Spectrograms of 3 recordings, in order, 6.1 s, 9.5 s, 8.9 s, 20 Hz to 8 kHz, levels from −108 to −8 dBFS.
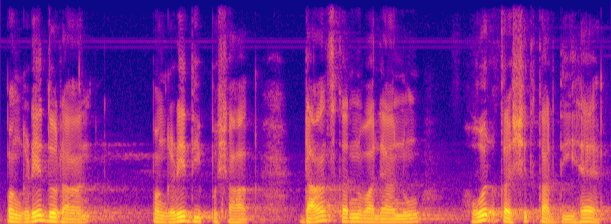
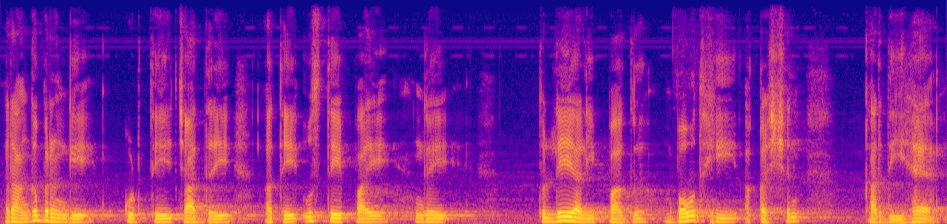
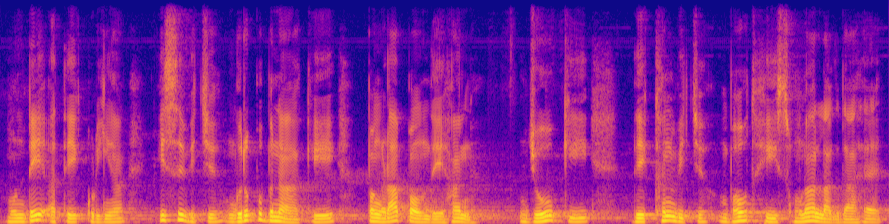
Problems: none marked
